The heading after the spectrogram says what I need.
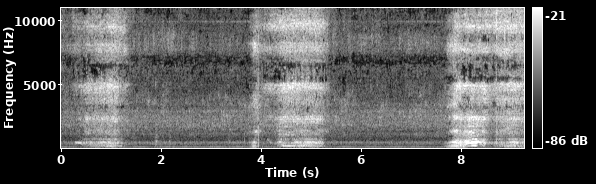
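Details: Father snoring near a baby: three loud, rough snores on in-breaths, several seconds apart, over a faint steady room hum; ordinary snoring.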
